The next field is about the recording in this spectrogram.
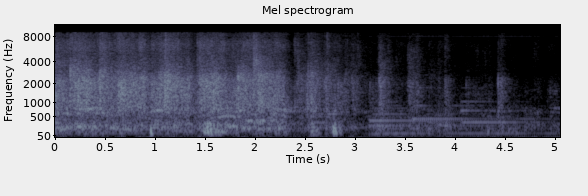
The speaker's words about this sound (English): Clap for them, clap for them, clap for them.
